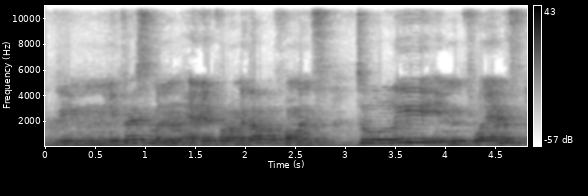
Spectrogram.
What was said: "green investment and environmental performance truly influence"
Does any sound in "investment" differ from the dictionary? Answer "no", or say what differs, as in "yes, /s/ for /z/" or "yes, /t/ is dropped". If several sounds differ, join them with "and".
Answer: yes, /f/ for /v/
